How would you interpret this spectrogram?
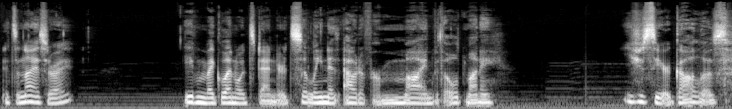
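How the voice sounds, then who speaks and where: A sarcastic, easygoing young organizer with a dry wit, as a woman voices her. Her voice is low and gravelly with fry, over faint music. It is a fan audio drama. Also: flat delivery, normal speed, pauses often, no room sound, exaggerated voice. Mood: wry. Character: young adult woman, wry social event organizer.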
